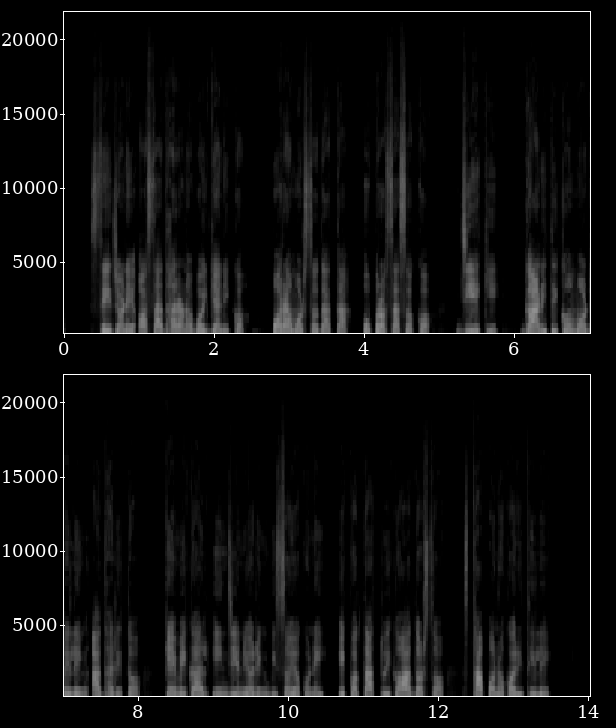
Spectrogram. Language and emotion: Odia, neutral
